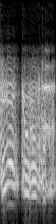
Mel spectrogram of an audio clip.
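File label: Turkish enemy detected, mood low, speech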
